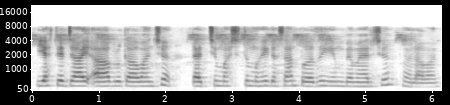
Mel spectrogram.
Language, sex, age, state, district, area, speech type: Kashmiri, male, 18-30, Jammu and Kashmir, Kulgam, rural, spontaneous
